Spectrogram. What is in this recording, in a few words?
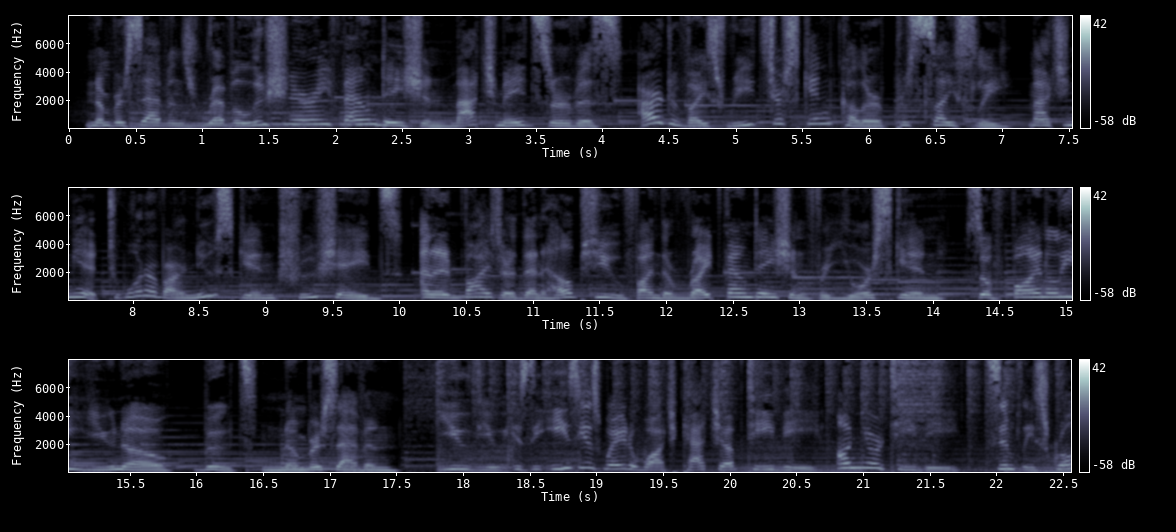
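commercial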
